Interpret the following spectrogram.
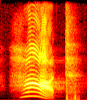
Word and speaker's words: heart: Heart, heart. Các em lưu ý có t ở đằng sau, chúng ta sẽ phải bật hơi chữ t này nhé.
